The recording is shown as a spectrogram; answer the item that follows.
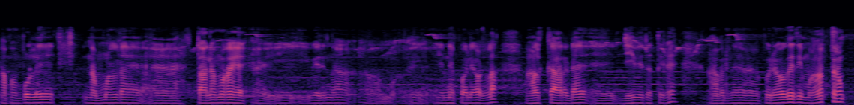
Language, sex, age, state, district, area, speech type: Malayalam, male, 45-60, Kerala, Kottayam, rural, spontaneous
